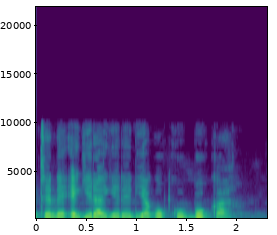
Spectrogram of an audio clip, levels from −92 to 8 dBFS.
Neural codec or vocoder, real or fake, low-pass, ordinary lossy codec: none; real; 9.9 kHz; none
